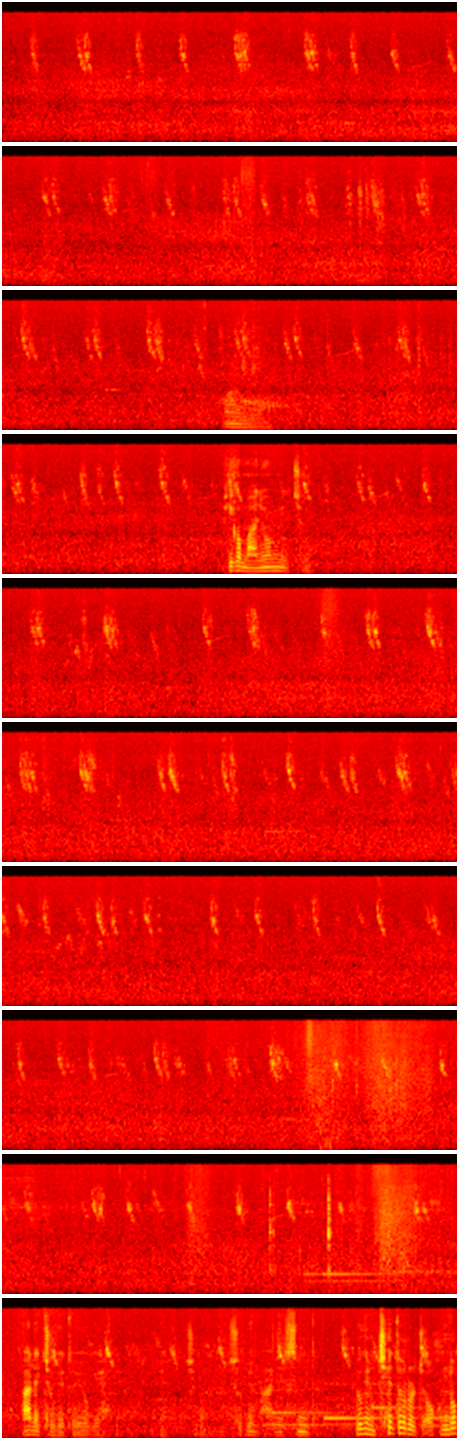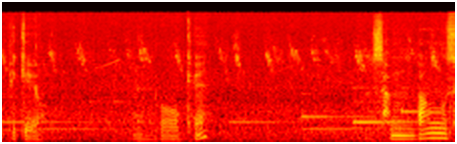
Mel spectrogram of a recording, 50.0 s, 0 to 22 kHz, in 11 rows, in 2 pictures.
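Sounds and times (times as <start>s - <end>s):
small birds chirping: 0.0s - 50.0s
rain hissing: 39.5s - 44.3s.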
